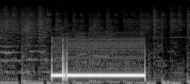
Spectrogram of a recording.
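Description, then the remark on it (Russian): A telephone dial tone as someone places a call: one loud, steady mid-pitched hum lasting about a second, with a brief click near its start and another as it cuts off, surrounded by faint background noise. “Позвоните нам. Ну вот я это делаю.”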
